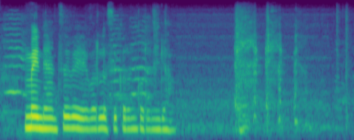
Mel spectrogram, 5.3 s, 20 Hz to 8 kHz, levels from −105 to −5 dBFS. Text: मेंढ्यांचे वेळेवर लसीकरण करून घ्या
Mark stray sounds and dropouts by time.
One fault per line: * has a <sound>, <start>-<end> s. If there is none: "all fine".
* has a cough, 3.5-4.7 s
